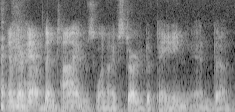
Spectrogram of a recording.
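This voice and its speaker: A man's very deep, low voice at a moderate pace, with ordinary pitch variation and audible room echo. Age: 80s+. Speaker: artist. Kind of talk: interview. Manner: halting, many fillers.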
